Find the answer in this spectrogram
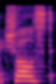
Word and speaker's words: Cholst: And so most people say Cholst. It really doesn't matter because uh, it's somewhere in between those two. And my grandfather changed the pronunciation to Kolst, so it would sound more German.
